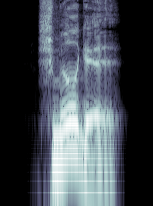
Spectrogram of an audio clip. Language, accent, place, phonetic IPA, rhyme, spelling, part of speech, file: German, Germany, Berlin, [ˈʃmɪʁɡl̩], -ɪʁɡl̩, schmirgel, verb, De-schmirgel.ogg
- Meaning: inflection of schmirgeln: 1. first-person singular present 2. singular imperative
